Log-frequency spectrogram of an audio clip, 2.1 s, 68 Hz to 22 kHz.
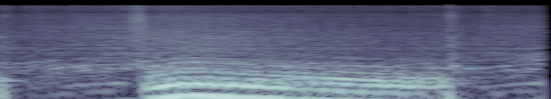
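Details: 2001 Toyota Corolla with 1NZ engine, loss-of-power complaint: quick throttle blip rises unevenly and falls flat instead of pulling cleanly; hesitation traced to a dirty mass airflow sensor, fixed without parts (another shop blamed the TPS).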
